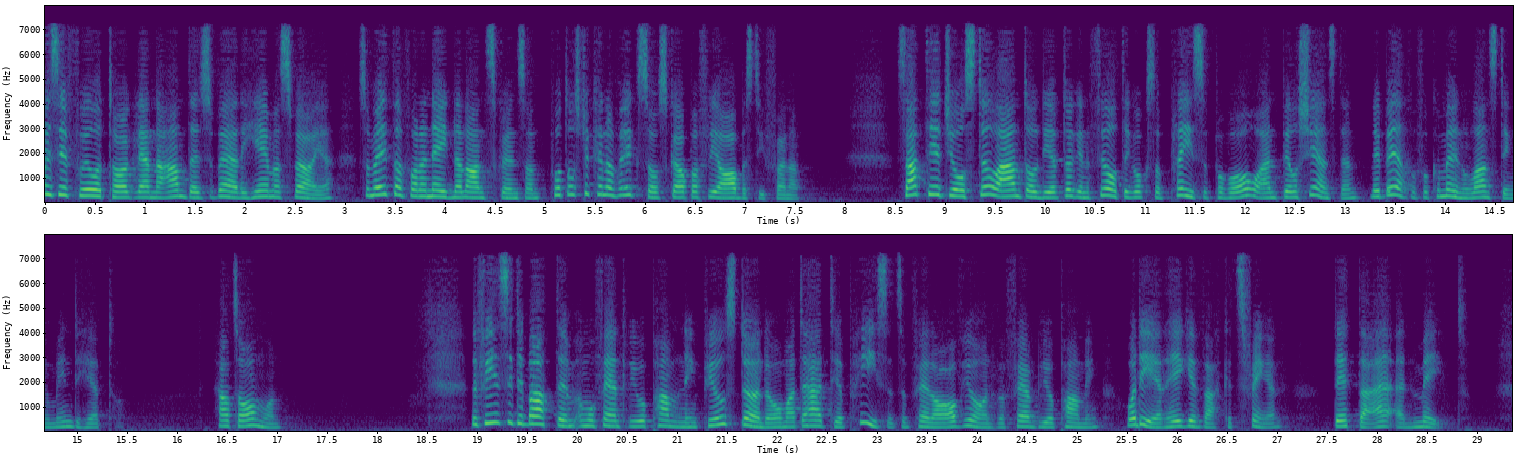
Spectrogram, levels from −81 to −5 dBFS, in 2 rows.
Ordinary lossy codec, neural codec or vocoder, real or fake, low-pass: MP3, 48 kbps; codec, 16 kHz, 0.2 kbps, FocalCodec; fake; 7.2 kHz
